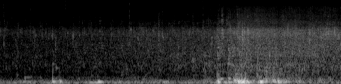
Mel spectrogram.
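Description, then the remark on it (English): Sea water sloshing and gurgling between a group of rocks on the sea at Phu Quoc Island, Vietnam, recorded in late 2007; a steady low wash with a louder surge of splashing midway, then settling back into a soft churn. No voices. “This recording was made between a group of rocks on the sea on Phu Quoc Island.”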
